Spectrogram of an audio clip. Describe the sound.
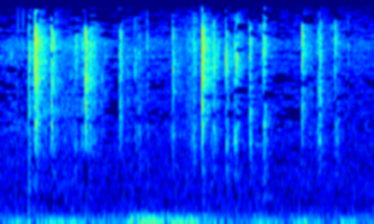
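Rapid clicking of a computer keyboard as shell commands are typed at a terminal, using the touch command and tab completion on file names; many quick keystrokes in uneven bursts, with a few sharper taps standing out, and no voices.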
